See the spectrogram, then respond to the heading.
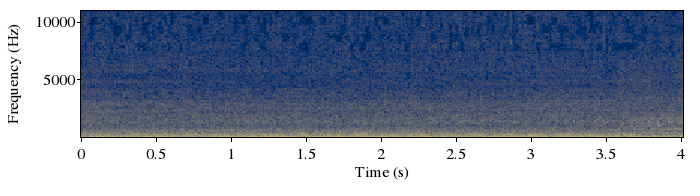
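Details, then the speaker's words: Outdoor AC condenser unit, previously humming without starting, now running after a $12 40/5 capacitor replacement, started from the indoor thermostat: deep steady hum with constant fan whoosh, no stalling or buzzing. Airflow weaker than it should be; coils very dirty. "Okay, now there you go, guys. We are back to working again and good to go."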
